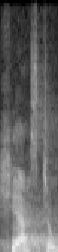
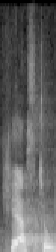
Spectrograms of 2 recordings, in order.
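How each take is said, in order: No difference in how they are said.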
